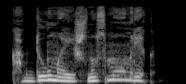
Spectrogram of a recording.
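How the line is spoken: Whisper. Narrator (Russian): Я тоже понижаю голос до шепота

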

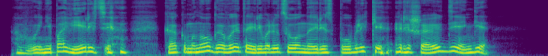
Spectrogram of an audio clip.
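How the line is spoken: Laughing, lowered voice. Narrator (Russian): засмеялась Лена, понизив голос

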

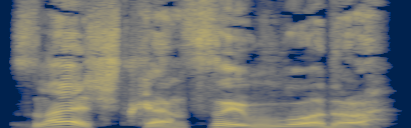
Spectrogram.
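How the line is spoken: Fat man chuckling. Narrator (Russian): добавил толстяк и хохотнул

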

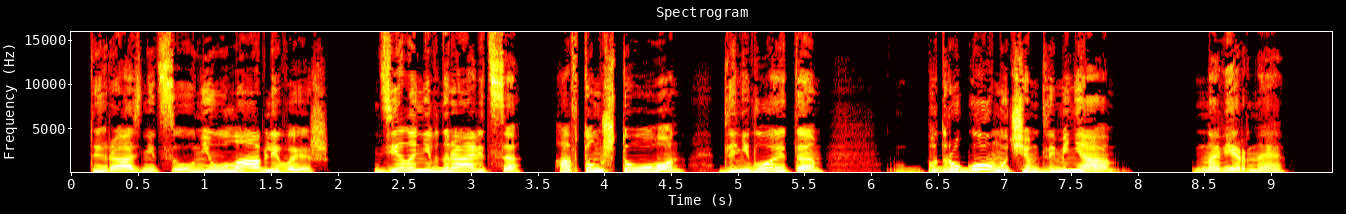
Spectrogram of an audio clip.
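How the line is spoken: Very unsure. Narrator (Russian): заканчивает она совсем неуверенно

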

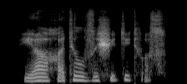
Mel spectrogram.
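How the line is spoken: Gloomy. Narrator (Russian): мрачно ответил

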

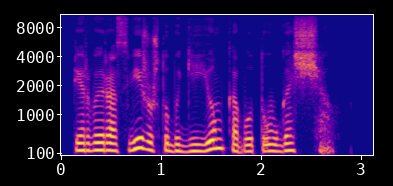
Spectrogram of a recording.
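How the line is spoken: Whisper. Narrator (Russian): прошептал Грэм

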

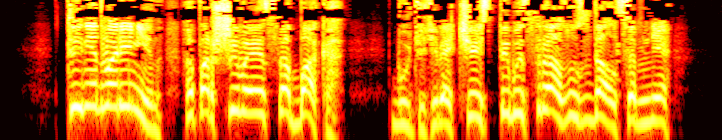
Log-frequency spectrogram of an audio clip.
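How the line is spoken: Furious shout. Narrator (Russian): окончательно выйдя из себя, Луцкий наконец закричал

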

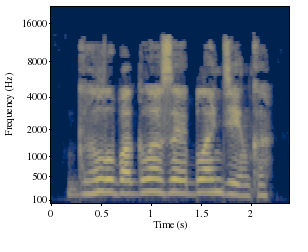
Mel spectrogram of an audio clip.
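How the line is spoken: Hoarse reply. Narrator (Russian): хрипло отозвалась я

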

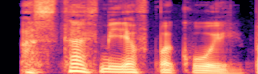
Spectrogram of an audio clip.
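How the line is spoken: Dejected voice. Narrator (Russian): подавленным голосом отвечает младший

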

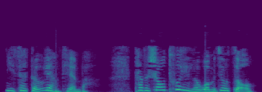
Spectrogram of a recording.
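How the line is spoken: Crying. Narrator (Chinese): 那女人只是个哭

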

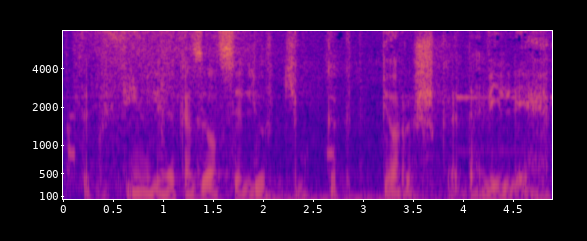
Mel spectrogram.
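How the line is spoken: Dull, muffled. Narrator (Russian): глухо сказал Хэмпхилл

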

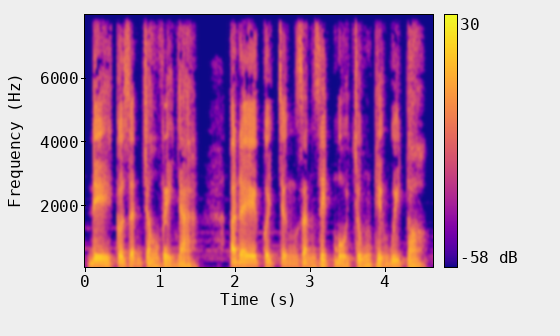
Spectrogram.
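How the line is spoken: Sighing. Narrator (Vietnamese): Ngọc Lan thở dài bảo

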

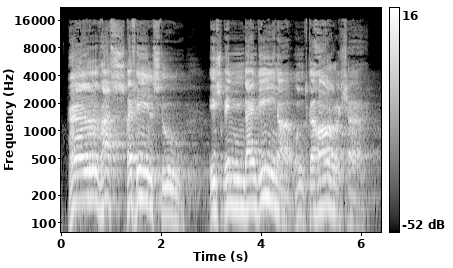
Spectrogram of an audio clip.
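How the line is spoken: Thunderous spirit voice. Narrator (German): der Geist ... rief mit Donnerstimme

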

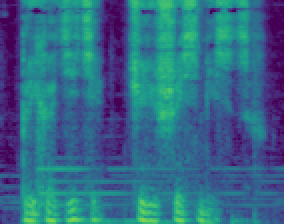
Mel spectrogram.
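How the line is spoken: Whisper. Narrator (Russian): прошептала она

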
